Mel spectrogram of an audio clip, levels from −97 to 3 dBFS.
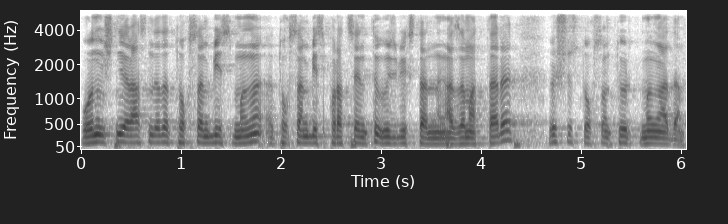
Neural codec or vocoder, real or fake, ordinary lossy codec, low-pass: none; real; none; 5.4 kHz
